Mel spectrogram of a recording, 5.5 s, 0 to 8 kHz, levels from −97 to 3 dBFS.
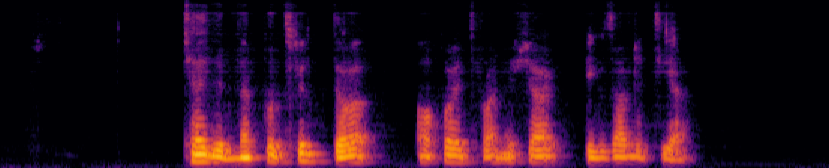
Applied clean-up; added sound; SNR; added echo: neural mask model DeepFilterNet 3.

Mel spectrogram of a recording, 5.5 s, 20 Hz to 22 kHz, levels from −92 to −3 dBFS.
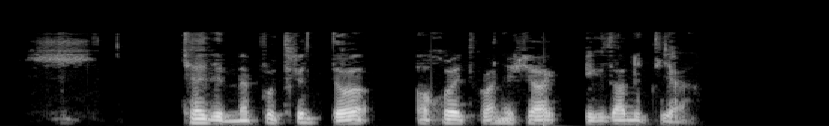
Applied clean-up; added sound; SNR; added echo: none; none; none; none.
